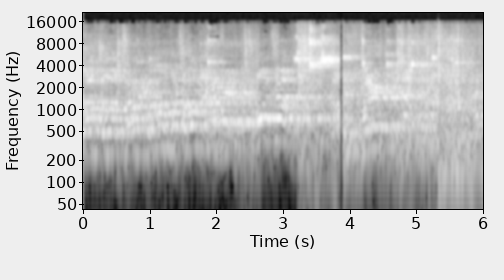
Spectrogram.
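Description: Basketball dribbled on a gym floor during play, with players' voices echoing in a large hall; a short break about four seconds in where the footage cuts.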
